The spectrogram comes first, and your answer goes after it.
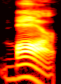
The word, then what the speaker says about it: bear: It's how Yeah. they pronounce bear in this movie. He's ringy as a bear and twice as strong. Not bear. Davy Crockett. Not bear. It's specifically not bear. It's bar.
